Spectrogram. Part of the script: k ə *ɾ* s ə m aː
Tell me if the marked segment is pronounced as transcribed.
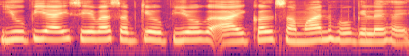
no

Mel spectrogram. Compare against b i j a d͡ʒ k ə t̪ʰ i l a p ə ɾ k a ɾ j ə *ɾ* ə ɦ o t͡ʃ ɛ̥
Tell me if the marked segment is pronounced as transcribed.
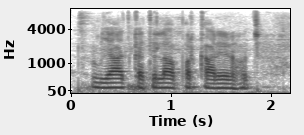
yes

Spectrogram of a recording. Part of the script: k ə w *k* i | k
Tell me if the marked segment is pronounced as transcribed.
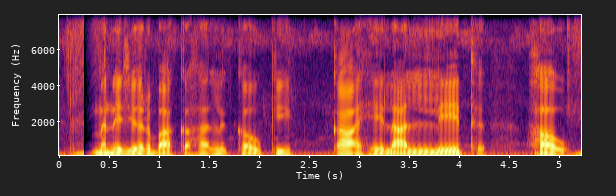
yes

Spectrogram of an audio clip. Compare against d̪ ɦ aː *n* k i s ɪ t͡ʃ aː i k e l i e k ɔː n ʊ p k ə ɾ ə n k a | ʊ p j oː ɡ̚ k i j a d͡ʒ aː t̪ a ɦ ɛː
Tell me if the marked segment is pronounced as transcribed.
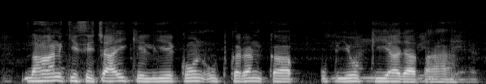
yes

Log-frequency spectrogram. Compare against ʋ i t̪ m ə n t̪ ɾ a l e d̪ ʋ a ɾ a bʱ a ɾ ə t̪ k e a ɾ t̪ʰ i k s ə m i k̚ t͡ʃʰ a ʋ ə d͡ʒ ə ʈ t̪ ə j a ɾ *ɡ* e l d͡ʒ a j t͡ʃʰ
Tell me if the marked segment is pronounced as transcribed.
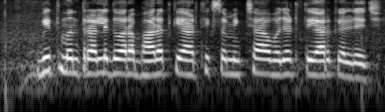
no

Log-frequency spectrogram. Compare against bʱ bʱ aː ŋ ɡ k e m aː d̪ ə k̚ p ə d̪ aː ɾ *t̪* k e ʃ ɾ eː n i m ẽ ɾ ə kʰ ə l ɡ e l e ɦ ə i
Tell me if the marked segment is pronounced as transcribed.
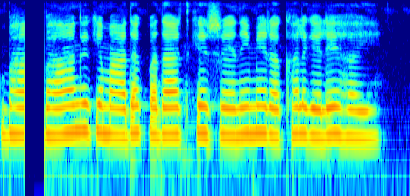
no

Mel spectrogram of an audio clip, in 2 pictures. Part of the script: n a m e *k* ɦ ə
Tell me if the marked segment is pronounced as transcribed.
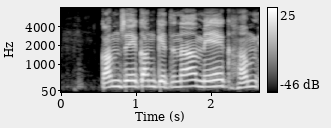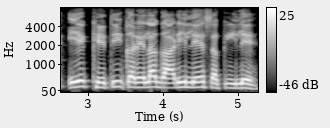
yes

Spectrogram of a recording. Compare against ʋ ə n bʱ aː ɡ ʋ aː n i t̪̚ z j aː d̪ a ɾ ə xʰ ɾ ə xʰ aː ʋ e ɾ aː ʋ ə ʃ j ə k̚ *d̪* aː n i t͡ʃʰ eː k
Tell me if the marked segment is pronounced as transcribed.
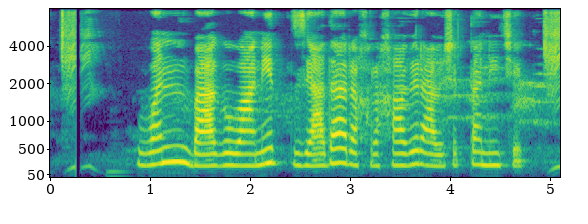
no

